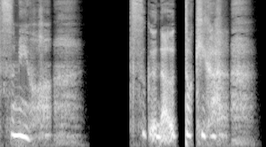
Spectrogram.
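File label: Voice Japanese; niike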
